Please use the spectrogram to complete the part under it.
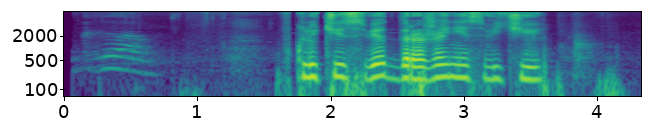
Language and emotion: Russian, neutral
